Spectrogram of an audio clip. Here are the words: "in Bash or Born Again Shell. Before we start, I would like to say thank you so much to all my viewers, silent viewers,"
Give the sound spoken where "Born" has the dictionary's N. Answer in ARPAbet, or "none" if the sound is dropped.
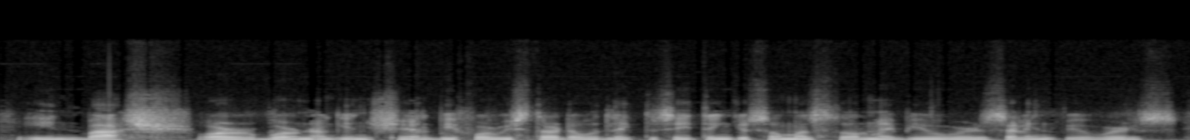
N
